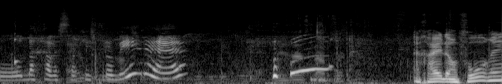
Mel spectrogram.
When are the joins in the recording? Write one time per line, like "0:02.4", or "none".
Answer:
none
